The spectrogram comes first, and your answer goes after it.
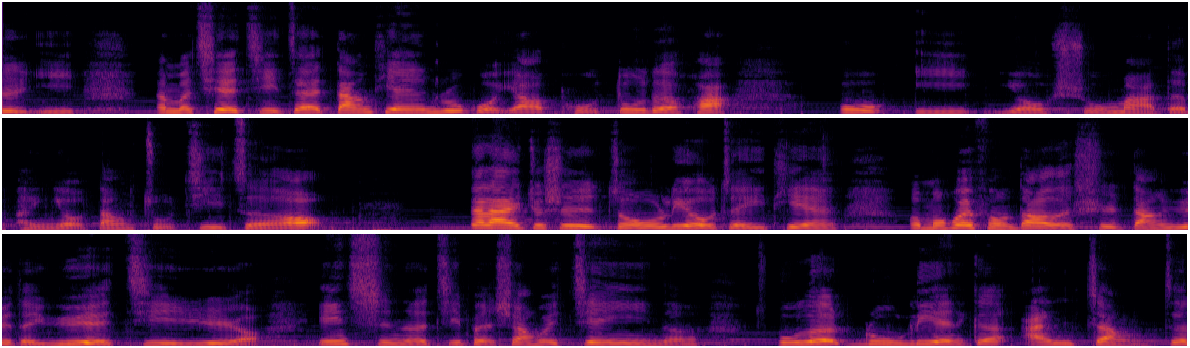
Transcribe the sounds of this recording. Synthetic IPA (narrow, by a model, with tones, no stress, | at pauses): ɻ̩˥˧i˥na˥˩mə˩t͡ɕʰjɛ˥˧t͡ɕi˥˧t͡sa˥˩ɪt̪ɑ˥ŋt̪ʰjɛ˥nɻu˧˥kwɔ˨˩jɑ˥˩ʊpʰu˨˩t̪u˥˩d̪ə˩xwa˥˧ | pu˥˩i˧˥jo˧˥ʊʂu˧˥ma̰˨˩d̪ə˦pʰɤ˧˥ŋjo˨˩ʊt̪ɑ˥ŋt͡su˨˩t͡ɕi˥˩ʈ͡ʂɤ˧˩ɔ˨˩˦ | t͡sa˥˩ɪla˧˦ɪt͡ɕjo˥˧ʊʂɻ̩˥˩t͡so˧˥ʊljo˥˧ʊʈ͡ʂɤ˥˧i˥˩t̪ʰjɛ˥nwɔ˨˩mə˨nxwe˥˧ɪfɑ˥˧ŋt̪ɑ˥˩ʊd̪ə˩ʂɻ̩˥˩t̪ɑ˥ŋɥɛ˥d̪ə˨ɥɛ˥˧t͡ɕi˥˧ɻɻ̩˥˩ɔ̰˩ | i˥nt͡sʰɹ̩˨˩nə˦t͡ɕi˥pə˨˩nʂɑ˥˧ŋxwe˥˧ɪt͡ɕjɛ˥˧ni˥˩nə˩ | ʈ͡ʂʰu˧˥lə˧lu˥˧ljɛ˥˩nkə˦na˥nʈ͡ʂɑ˥˩ŋʈ͡ʂɤ˥˧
